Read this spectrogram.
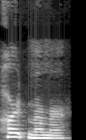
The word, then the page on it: heart murmur: American English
